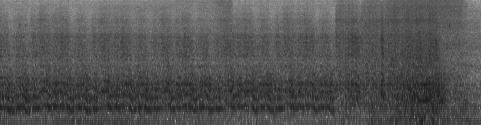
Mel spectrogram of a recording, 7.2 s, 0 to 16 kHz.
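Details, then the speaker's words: Abandoned 1969 Ford F100 sitting over 30 years: engine catches and runs rough a few seconds, then dies once the key is released; ignition switch feed suspected, wire run straight to coil to test. "It's acting like it's losing the fire as soon as I let off the key. So I'm gonna run a wire straight to the coil there and just try that, see if there's something funky in the switch."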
